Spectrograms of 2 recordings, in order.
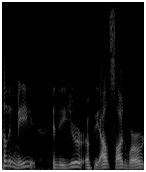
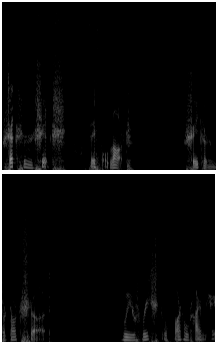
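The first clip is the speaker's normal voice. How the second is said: terrible put-on Scottish accent in a breathy whisper; 6 dB quieter than usual. Reading game text aloud to chat: terrible Sean Connery impression. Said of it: "That was a terrible impression".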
